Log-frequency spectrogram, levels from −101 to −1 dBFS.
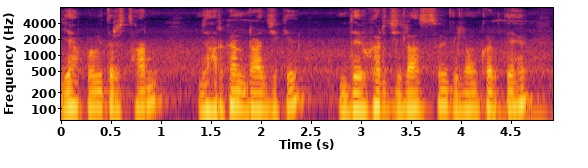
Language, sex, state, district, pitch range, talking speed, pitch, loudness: Hindi, male, Jharkhand, Deoghar, 100-110 Hz, 145 wpm, 105 Hz, -20 LUFS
